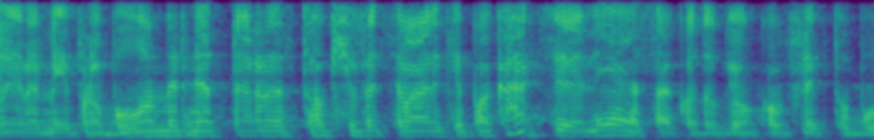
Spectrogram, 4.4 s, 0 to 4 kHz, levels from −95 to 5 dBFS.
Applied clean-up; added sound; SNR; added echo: none; none; none; none.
